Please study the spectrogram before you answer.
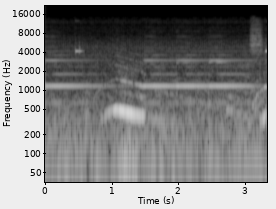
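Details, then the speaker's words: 1994 Toyota Dyna 4x4 diesel fire truck, ex-Japanese service, 6,780 km, 24 V system, engine running: clear wailing siren tone sweeping down and up in pitch; siren working normally. "this will switch on the top light and then you can operate your siren this is a bell sound this is the siren"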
